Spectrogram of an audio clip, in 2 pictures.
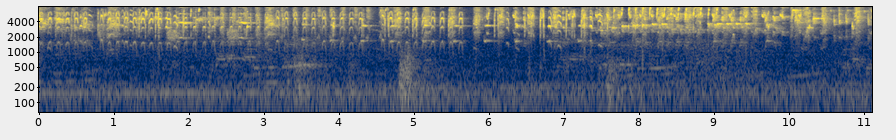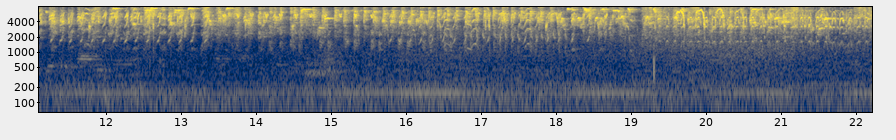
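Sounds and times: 
long-tailed shrike singing in a songbird contest simulation: 0:00.0 - 0:22.2.

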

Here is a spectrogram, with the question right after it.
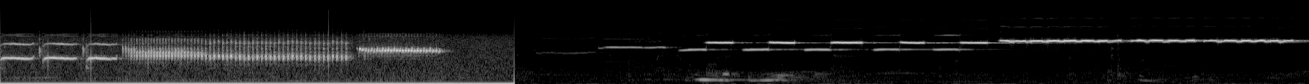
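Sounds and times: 
Waterslager canary singing: 0:00.0 - 0:13.0.

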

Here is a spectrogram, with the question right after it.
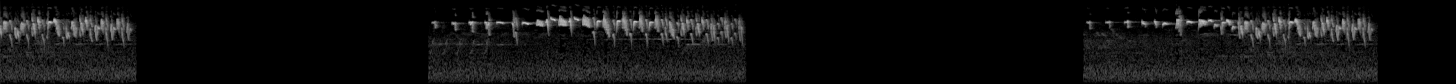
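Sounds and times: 
leaf warbler song of quick chirps building into a fast trill: 0:00.0 - 0:01.4, 0:04.3 - 0:07.5, 0:10.9 - 0:13.8.

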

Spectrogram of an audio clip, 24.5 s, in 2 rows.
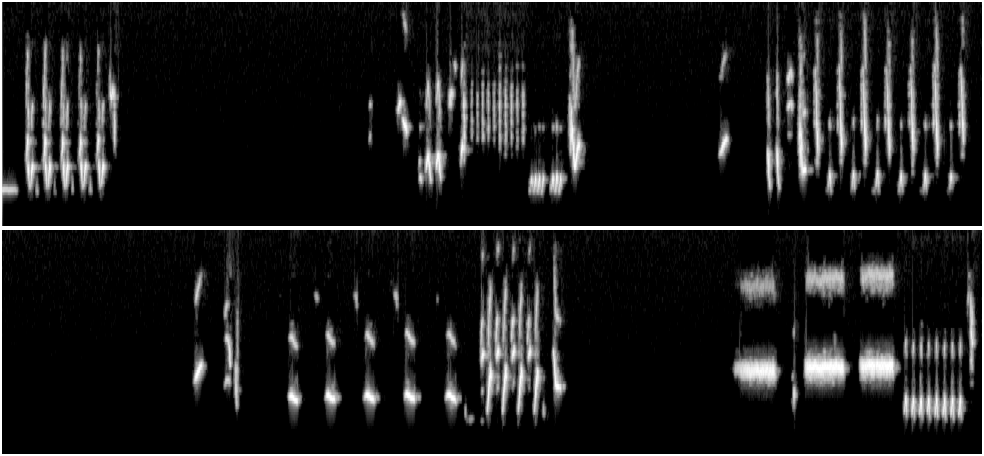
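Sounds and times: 
nightingale singing: 0:00.0 - 0:01.5, 0:04.6 - 0:07.3, 0:09.0 - 0:12.1, 0:14.6 - 0:19.4, 0:21.4 - 0:24.4.

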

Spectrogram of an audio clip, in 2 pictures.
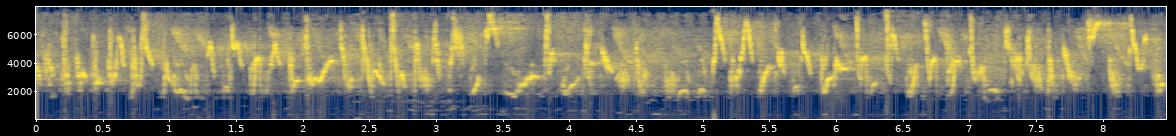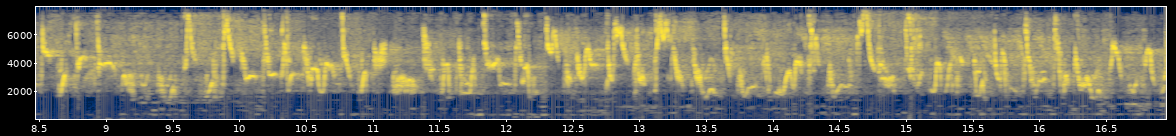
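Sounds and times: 
black-throated canary warbling song: 0:00.0 - 0:16.9.

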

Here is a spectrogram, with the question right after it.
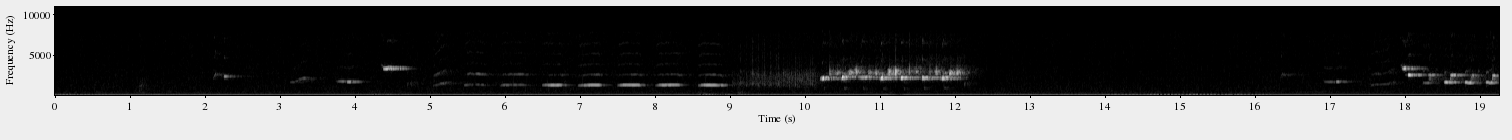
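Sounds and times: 
Atlantic canary singing nightingale-tutored song: 0:02.1 - 0:12.3, 0:16.3 - 0:19.2.

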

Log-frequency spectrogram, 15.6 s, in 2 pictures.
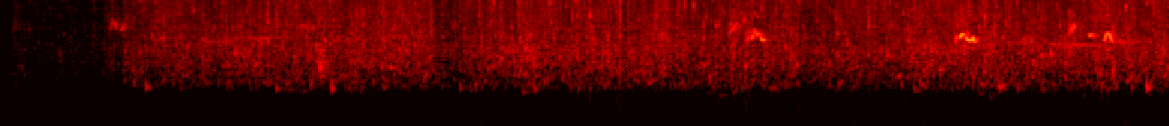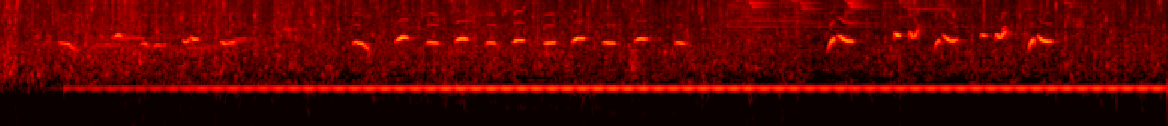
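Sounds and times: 
female Oriental magpie-robin whistles and ciam calls: 0:08.2 - 0:15.5.

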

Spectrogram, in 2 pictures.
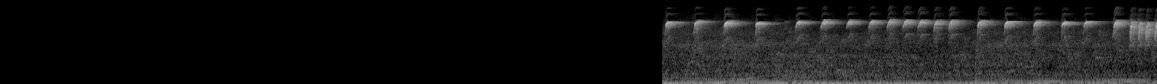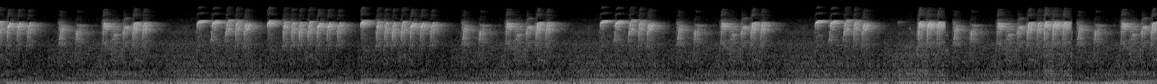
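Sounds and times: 
Eurasian tree sparrow chirps: 0:06.6 - 0:23.1.

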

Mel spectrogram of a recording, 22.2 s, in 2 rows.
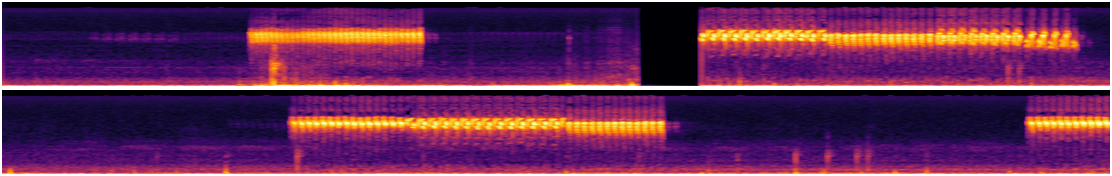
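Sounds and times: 
white-winged crossbill delivering rapid high rattling trills: 0:00.0 - 0:05.6, 0:07.0 - 0:22.1.

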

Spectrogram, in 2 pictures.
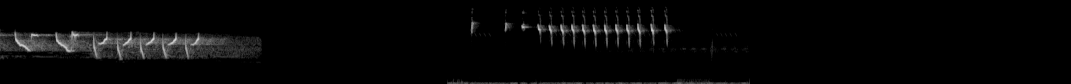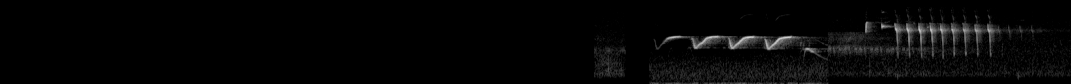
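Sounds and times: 
Pyrrhuloxia song with downslurred whistles and rapid trill: 0:00.0 - 0:02.6, 0:04.7 - 0:07.4, 0:17.3 - 0:21.1.

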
